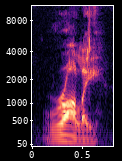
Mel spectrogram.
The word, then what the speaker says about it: Raleigh: I've lived here for 20 years near Raleigh Raleigh okay that's how they say it there Raleigh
